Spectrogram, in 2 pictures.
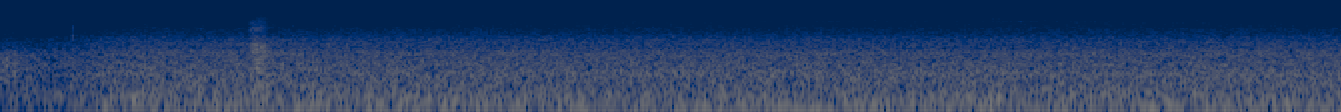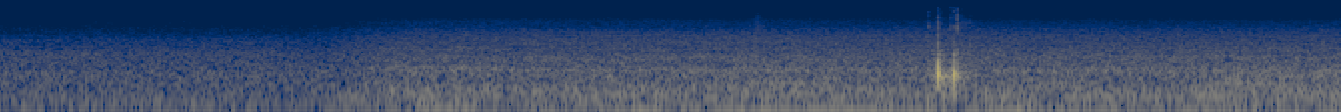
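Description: Steady rushing noise that steps up louder and fuller about six seconds in: river water spilling over a dam.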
